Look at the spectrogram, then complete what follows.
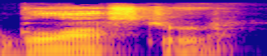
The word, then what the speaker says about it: Gloucester: the double double cluster double gloster that's how you pronounce that double gloucester cheese and a blouse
